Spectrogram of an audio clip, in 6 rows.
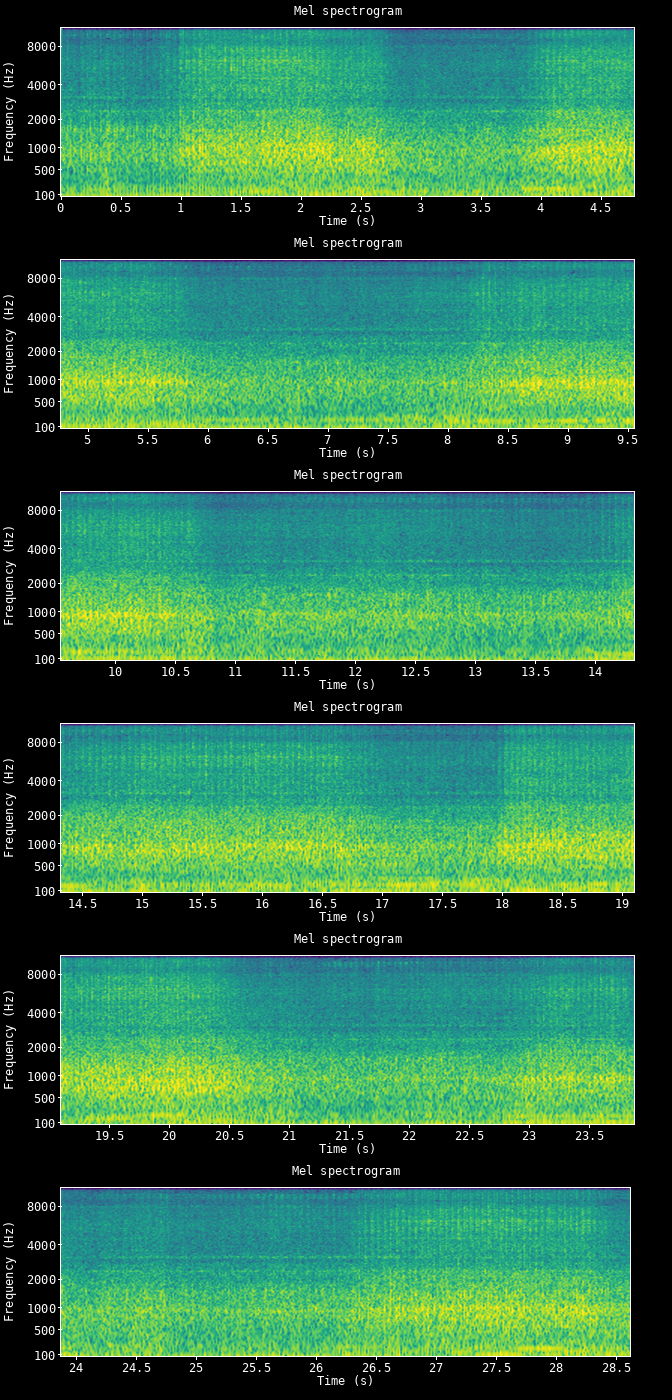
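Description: Harley-Davidson Sportster 1200 Forty-Eight's air-cooled V-twin running steadily under load while the bike cruises on the motorway, its low engine note holding an even pitch. A rushing noise swells and fades over it every few seconds.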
